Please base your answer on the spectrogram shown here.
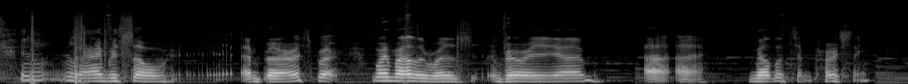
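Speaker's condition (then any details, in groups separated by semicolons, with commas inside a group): Cerebral palsy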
